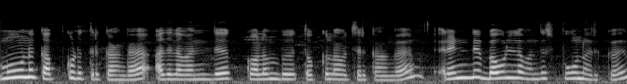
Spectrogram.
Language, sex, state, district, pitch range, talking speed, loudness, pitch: Tamil, female, Tamil Nadu, Chennai, 230-275 Hz, 125 wpm, -17 LUFS, 250 Hz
